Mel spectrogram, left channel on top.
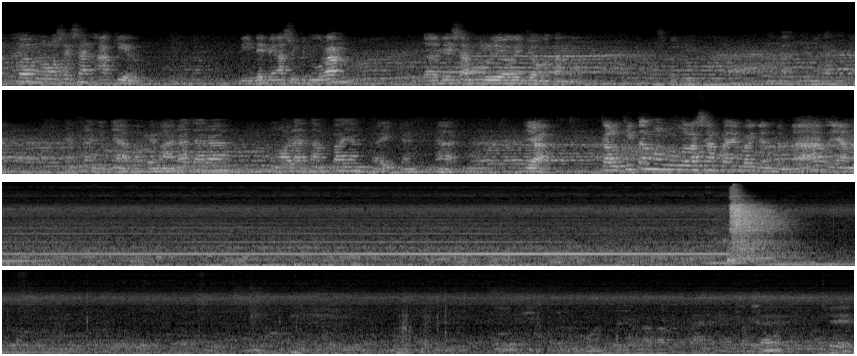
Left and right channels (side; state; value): both; different; correlation 0.01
